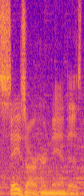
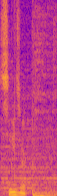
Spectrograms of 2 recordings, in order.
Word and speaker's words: Cesar Hernandez: It's Cesar Hernandez, not Caesar.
